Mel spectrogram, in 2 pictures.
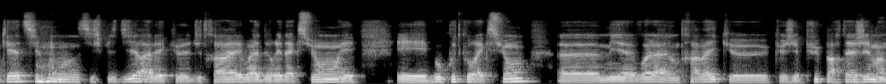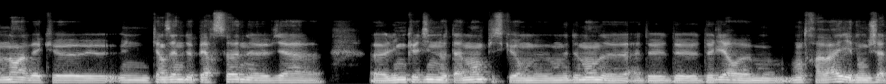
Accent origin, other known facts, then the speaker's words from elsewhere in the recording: Kourou, French Guiana, France; Parce que je suis guyanais, étant né à Kourou, c'était important pour moi, même à 7 000 km du département, de continuer à mettre en avant la Guyane.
